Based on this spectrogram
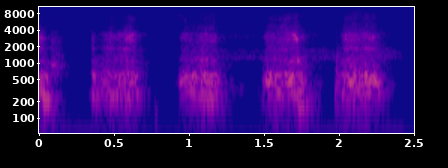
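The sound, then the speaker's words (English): Scratching on a desk: five coarse, rasping strokes in a steady rhythm, each lasting under half a second with brief pauses between, fairly loud and heard alone without any talking. “It sounds like a cat scratching on a desk.”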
